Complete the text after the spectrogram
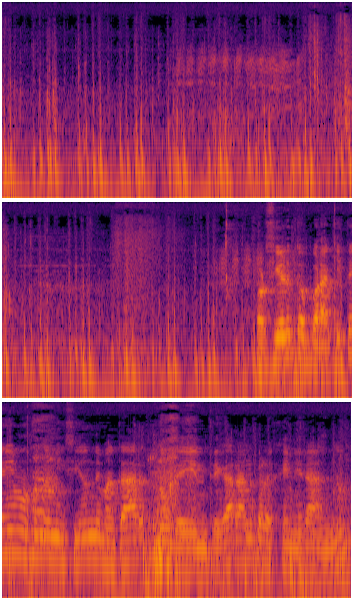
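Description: A horse's hooves thud steadily on the ground at a gallop.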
